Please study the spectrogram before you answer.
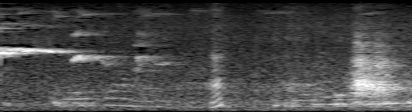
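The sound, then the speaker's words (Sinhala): A puppy gives a thin, high whimper, followed by short, louder barks from a big dog, with quieter gaps between them. “බඩු පැටියෙක් කෑගහනවා. ඈ? දැන් ලොකු බල්ලෙක් කෑගහනවා.”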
